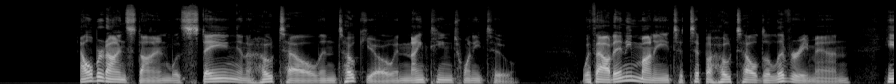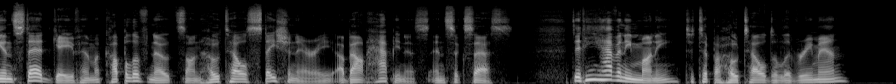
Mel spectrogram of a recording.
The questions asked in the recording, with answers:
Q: Did he have any money to tip a hotel delivery man?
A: No, he didn't have any money to tip a hotel delivery man.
